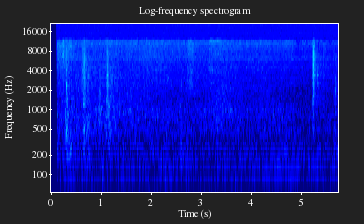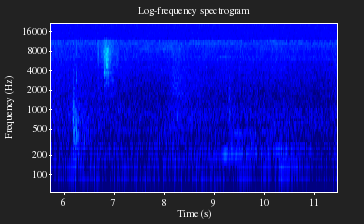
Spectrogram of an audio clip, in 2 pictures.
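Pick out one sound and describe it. A violin plays a slow melody.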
